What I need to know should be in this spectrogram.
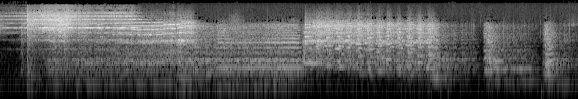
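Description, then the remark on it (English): A burglar alarm bell, set off when someone stepped on the alarm, rings loudly and continuously: a harsh metallic clangor full of bright overtones, with a couple of brief breaks near the end. No one speaks. “Aren't you the cute when you stepped on the alarm?”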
